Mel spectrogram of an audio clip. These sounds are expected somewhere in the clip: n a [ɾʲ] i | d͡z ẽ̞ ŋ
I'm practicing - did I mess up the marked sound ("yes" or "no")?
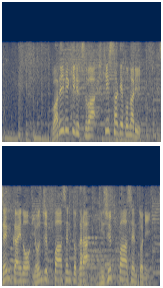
no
